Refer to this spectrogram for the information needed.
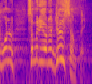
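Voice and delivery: fast, high, loud indignant cry of "somebody ought to do something"; retold outrage, pitch way up; outraged. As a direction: blurt it in self-righteous anger. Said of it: "I was outraged".

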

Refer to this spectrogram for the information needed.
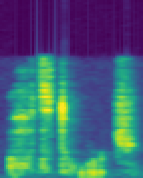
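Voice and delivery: whispered relief. Real, not acted. Gamer spotting a torch, relieved whisper. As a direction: breathe it out under your breath. Quietly checking torch or lava.

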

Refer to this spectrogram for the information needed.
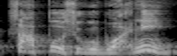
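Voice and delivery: colloquial rural Malay, "suruh" becomes "suguh"; village Malay accent. Shown as a demonstration. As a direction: village Malay with "Siapa" shortened to "sape". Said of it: "সেটাই ঘুরে হয়ে গেছে".

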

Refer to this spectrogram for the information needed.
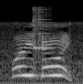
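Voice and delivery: very high, squeaky put-on voice; Donald. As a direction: squawk it like a cartoon character.

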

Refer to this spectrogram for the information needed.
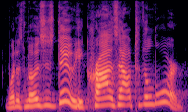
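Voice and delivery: usual speaking voice

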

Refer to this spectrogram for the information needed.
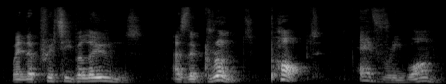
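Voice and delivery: usual speaking voice

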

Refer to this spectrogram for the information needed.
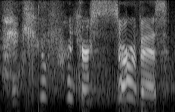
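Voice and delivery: high, slow mock-solemn farewell; mock salute. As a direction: salute the lizard in a funny put-on voice.

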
